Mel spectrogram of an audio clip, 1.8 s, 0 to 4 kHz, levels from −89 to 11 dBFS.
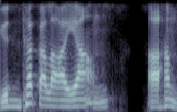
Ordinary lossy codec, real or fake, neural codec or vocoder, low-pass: none; fake; codec, 16 kHz, 4.8 kbps, FACodec; 3.6 kHz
